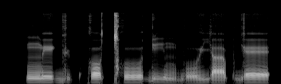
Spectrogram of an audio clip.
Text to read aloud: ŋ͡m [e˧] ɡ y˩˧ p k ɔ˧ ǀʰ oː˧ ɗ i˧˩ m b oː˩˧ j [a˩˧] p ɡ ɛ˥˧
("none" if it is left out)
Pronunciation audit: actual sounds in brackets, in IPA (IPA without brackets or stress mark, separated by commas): e˧, a˩˧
